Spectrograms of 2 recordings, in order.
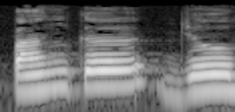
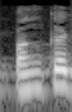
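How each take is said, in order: First: The final syllable is set slightly apart. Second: The final syllable is joined into one word. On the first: The word means mud, followed by a separate word. The speaker calls it right. "ਇਹ ਜੱਜੇ ਨੂੰ ਥੋੜ੍ਹਾ ਜਿਹਾ ਵੱਖਰਾ ਕਰਕੇ ਉਚਾਰਨ ਕਰਨਾ ਹੈ" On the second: The word means the lotus flower. The speaker calls it wrong. "ਜੇ ਪੰਕਜ ਇਕੱਠਾ ਪਾਠ ਕਰੀਏ"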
